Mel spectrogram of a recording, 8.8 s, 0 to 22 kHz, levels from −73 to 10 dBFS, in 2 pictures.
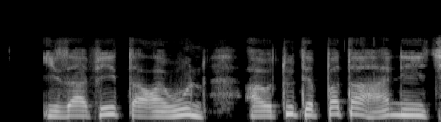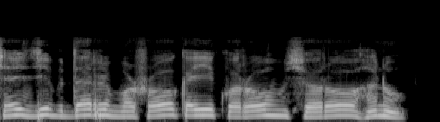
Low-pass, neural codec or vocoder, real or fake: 7.2 kHz; none; real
